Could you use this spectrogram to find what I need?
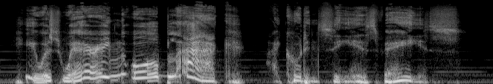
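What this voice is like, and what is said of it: Old lady voice. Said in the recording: “in an old lady voice”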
